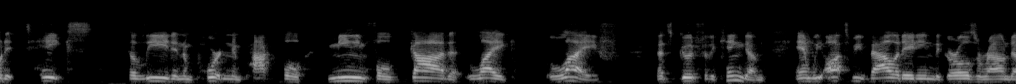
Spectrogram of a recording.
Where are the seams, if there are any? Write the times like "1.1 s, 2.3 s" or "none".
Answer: none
